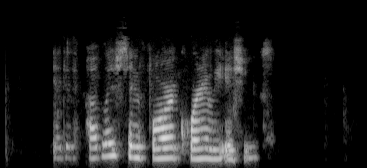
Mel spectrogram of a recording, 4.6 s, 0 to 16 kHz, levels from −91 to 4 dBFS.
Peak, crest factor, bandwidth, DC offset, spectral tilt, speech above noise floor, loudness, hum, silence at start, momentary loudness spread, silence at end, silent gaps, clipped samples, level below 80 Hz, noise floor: -4 dBFS; 20 dB; 7 kHz; under 0.1%; -6 dB/octave; over 70 dB; -20 LUFS; none; 0.65 s; 21 LU; 1.25 s; none; under 0.1%; -76 dBFS; under -90 dBFS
